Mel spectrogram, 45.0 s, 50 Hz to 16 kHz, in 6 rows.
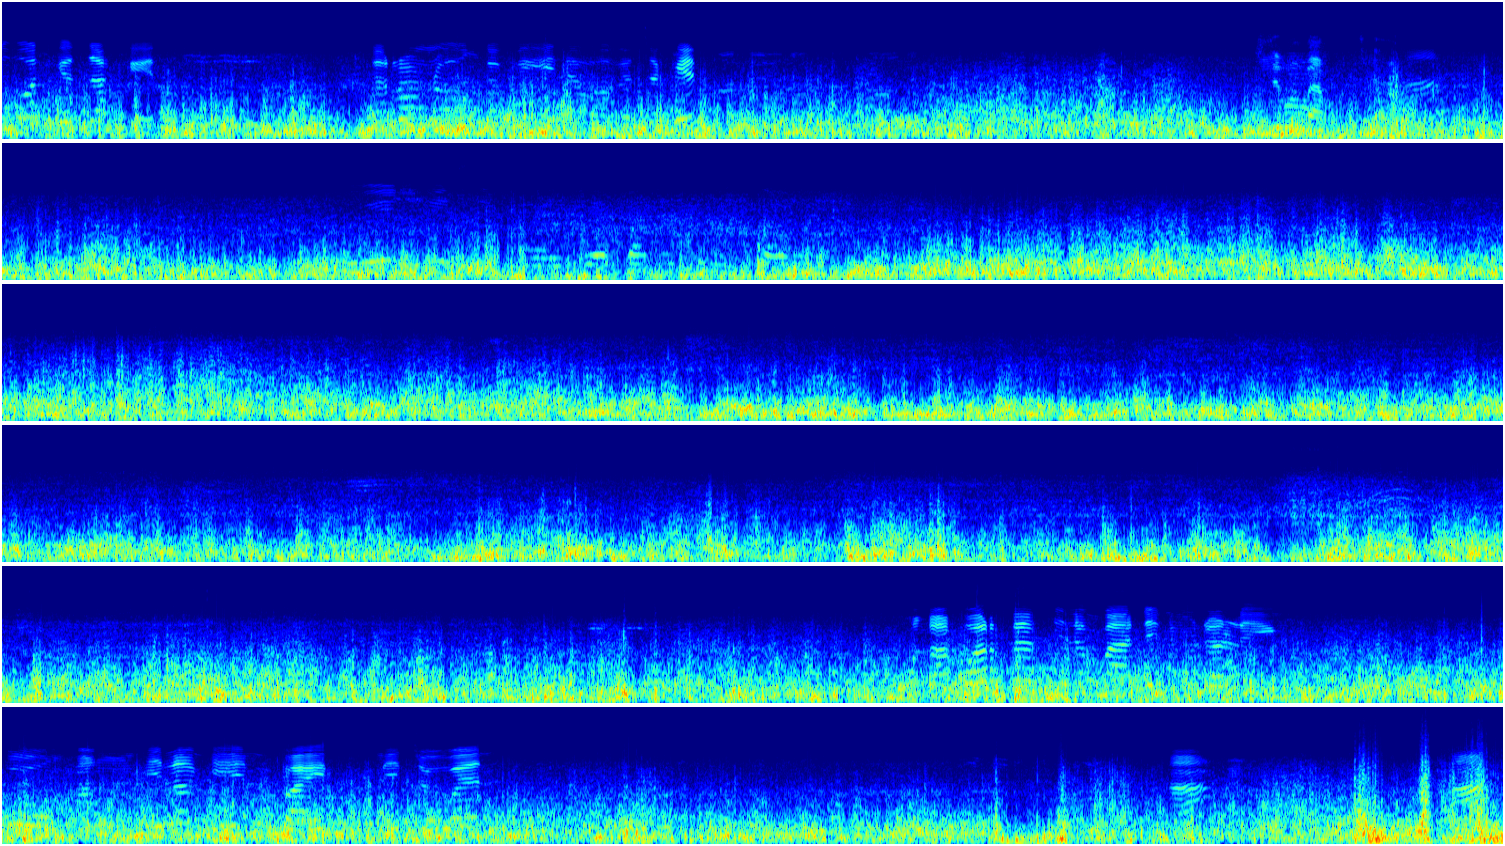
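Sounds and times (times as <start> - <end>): road noise: 0.0 - 45.0
wind buffeting microphone: 0.0 - 45.0.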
